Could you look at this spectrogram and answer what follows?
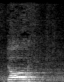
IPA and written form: dɒg (dog)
